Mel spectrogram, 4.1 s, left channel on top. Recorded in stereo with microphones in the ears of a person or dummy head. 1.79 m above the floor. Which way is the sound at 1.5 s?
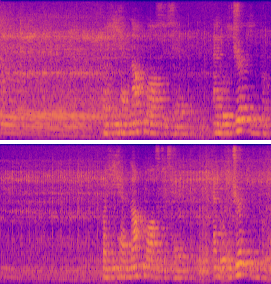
45° right (ahead or behind).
